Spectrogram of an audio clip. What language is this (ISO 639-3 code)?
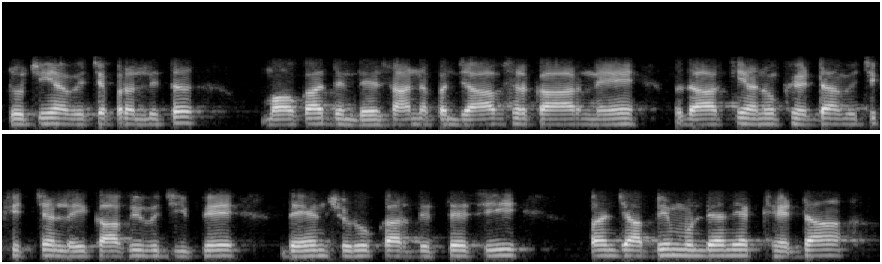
pan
